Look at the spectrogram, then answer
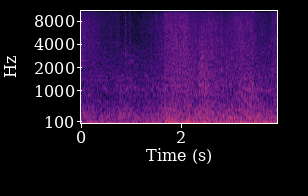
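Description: Ship cannon volley fired in the naval combat of Assassin's Creed Odyssey, a dense sustained burst of booming blasts that swells loud after a quieter opening, with speech faintly present.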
